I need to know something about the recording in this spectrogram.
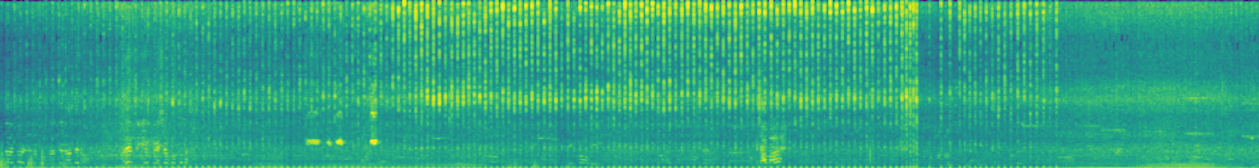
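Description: Motorcycle engine idling with a steady, rapid low pulse; near the end it gives way to a smoother, steadier hum.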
